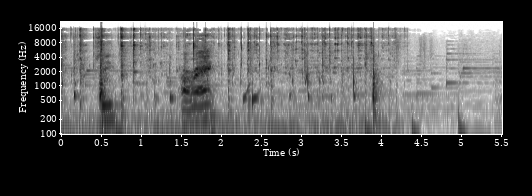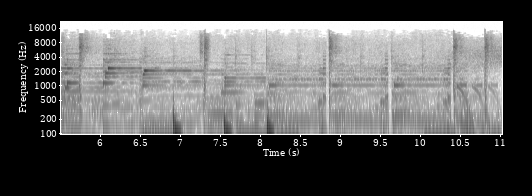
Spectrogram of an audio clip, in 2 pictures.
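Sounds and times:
whisk beating eggs in glass bowl: 0.0 - 4.4
soft background music: 0.0 - 10.8.

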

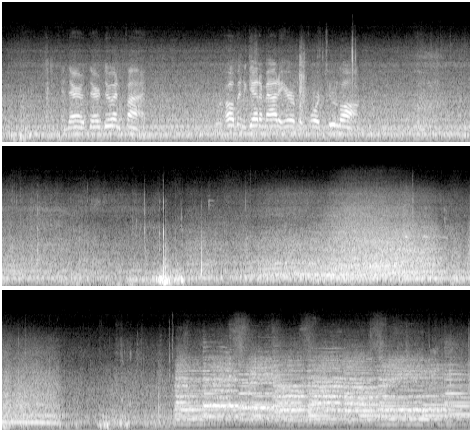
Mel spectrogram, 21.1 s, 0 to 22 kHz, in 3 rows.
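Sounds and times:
street traffic: 0.0 - 21.0
wind on microphone: 8.8 - 9.8
vehicle passing: 9.8 - 15.0, 16.6 - 21.0.

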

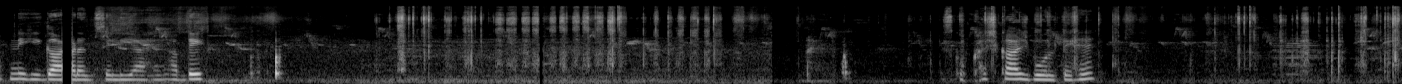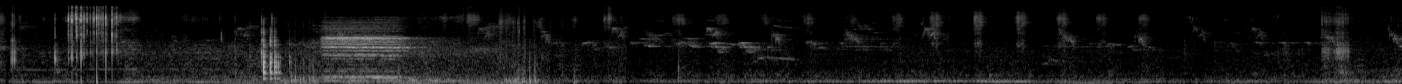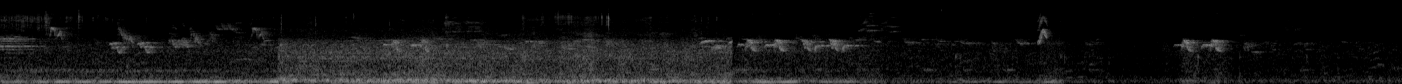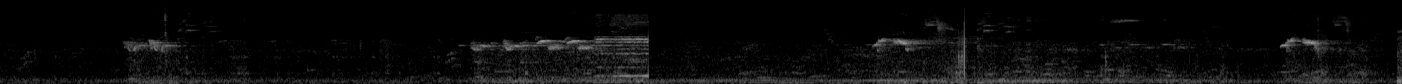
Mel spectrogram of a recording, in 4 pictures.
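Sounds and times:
small birds chirping: 0.1 - 56.0
dry seed pods crackling: 3.8 - 8.1, 8.8 - 17.4.

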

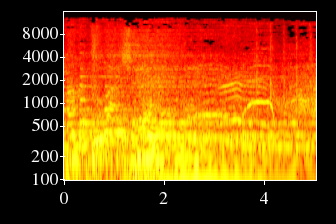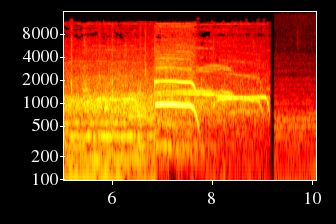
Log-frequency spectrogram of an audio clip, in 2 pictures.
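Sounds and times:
band playing worship song: 0.0 - 7.2.

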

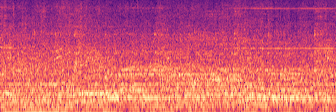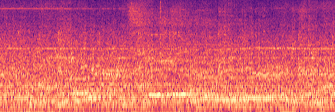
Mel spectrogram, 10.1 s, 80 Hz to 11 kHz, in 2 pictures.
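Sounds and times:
stadium crowd din: 0.0 - 10.0.

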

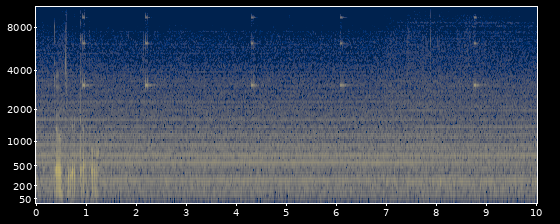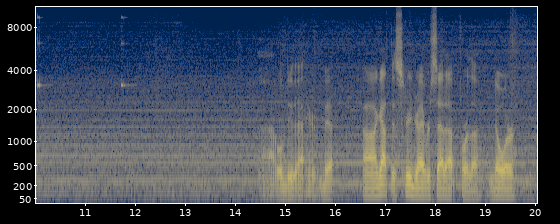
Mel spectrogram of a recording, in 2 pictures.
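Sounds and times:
steady electrical hum: 0.0 - 20.0
short high keypad beeps: 2.2 - 2.4, 4.3 - 4.5, 8.8 - 9.0, 10.0 - 10.3, 11.7 - 12.0.

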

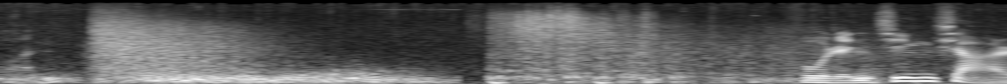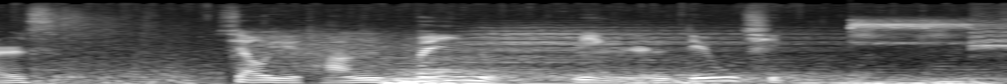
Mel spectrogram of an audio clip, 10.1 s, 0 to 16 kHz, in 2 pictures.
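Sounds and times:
thunder cracks: 0.4 - 10.0.

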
